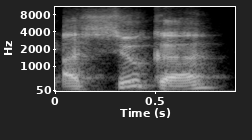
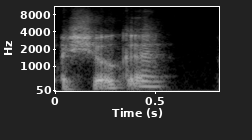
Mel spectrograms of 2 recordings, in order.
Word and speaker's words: Ahsoka: Spells her name A-S-U-K-A. Yes. That we were taught to not say Asuka. And now in my Star Wars world, there's Ahsoka spelled absolutely correctly, but that's my world right now. So Ahsoka, I'm saying it right. – Ahsoka, you got it.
